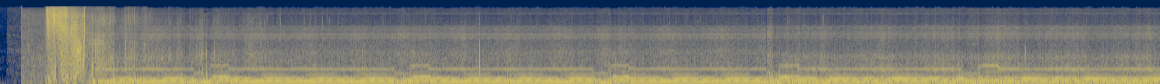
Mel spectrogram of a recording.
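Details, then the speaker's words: A steady mechanical hum with a brief pitch shift about every two seconds, from an artificial heart surgically placed in a man's chest. "This is what the heartbeat of an artificial heart sounds like."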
